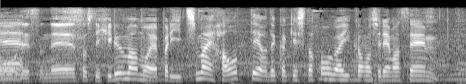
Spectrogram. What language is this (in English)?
Japanese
